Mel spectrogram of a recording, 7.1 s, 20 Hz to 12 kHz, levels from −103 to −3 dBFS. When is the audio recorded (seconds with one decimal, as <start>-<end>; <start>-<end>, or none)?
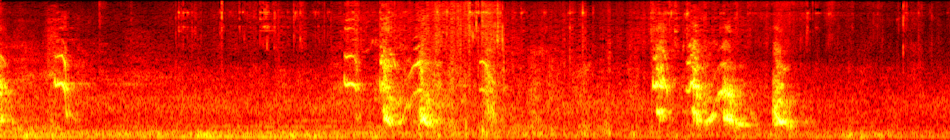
0.0-4.5; 5.7-7.1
